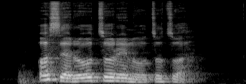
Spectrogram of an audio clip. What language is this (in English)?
Igbo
